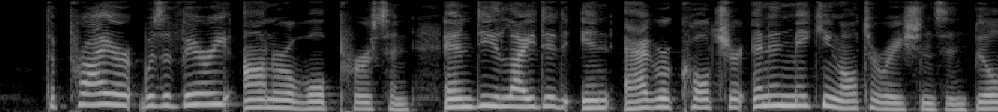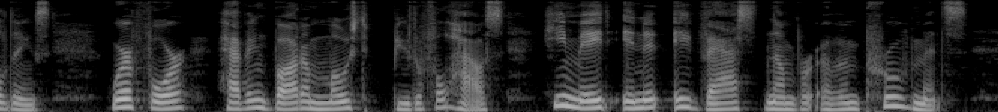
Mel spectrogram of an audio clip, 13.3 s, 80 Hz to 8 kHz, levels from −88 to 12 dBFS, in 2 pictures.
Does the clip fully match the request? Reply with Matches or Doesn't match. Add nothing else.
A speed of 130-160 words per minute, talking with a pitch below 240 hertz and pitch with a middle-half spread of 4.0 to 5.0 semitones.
Matches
